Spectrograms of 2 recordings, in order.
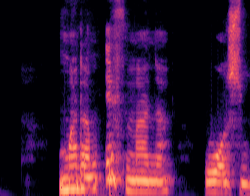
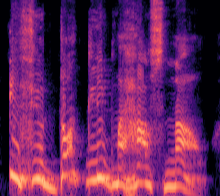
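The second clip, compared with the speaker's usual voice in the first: warning threat; 6 semitones higher than usual. A narrator's reading. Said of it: "Ifnanya warned".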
